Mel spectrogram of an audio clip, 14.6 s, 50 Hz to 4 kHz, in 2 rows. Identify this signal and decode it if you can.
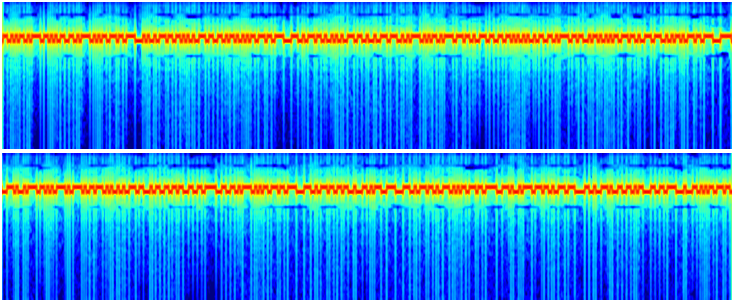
RTTY, about 45.45 baud. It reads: SERIES OF RAIDS ON JAPANESE AIRFIELDS AND OTHER FACILITIES ON LUZON AS THE AMPHIBIOUS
